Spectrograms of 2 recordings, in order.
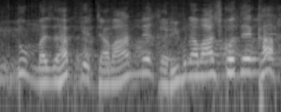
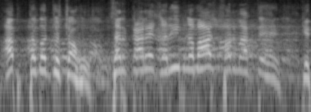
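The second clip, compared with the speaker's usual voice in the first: raised preaching call; 10 semitones higher, 6 dB louder than usual. Acted. Preacher calls for attention.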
